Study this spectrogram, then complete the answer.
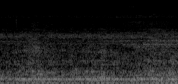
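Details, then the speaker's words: Samsung Eco Bubble WD106UHSAWQ washer-dryer, top cover off, 48 minutes left of a 2-hour timed blanket drying cycle: steady even fan rush and low hum from the drying fan and heater element, normal operation. "Aqui está o motoventilador trabalhando. Aqui é o duto de secagem dela. Aqui tem uma resistência que está passando o ar quente."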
